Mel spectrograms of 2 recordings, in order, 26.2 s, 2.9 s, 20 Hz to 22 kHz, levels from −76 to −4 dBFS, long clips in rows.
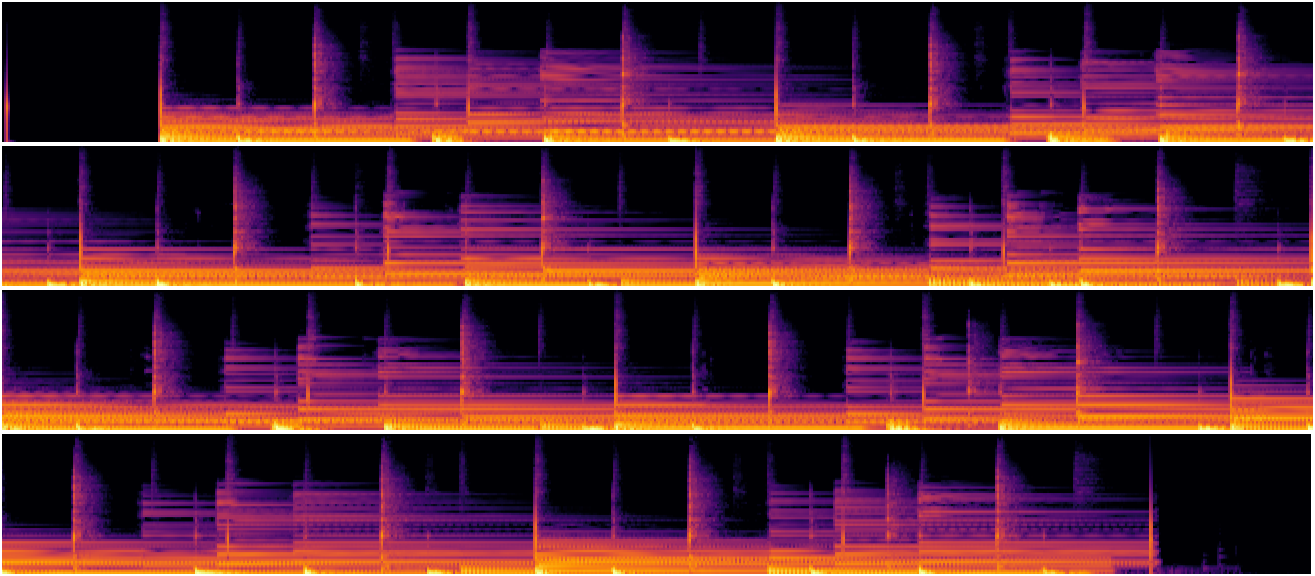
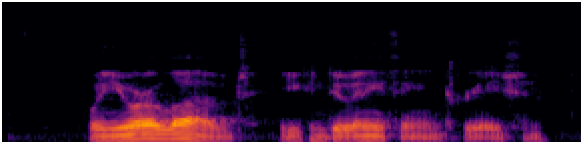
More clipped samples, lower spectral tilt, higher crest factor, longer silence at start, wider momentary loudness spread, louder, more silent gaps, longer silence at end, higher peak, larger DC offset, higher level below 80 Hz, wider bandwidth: neither; about the same, -7 dB/octave vs -8 dB/octave; about the same, 18 dB vs 18 dB; first, 0.8 s vs 0.45 s; second, 6 LU vs 17 LU; first, -21 LUFS vs -31 LUFS; neither; first, 0.75 s vs 0.2 s; first, 0 dBFS vs -14 dBFS; neither; first, -20 dBFS vs -56 dBFS; first, 12.5 kHz vs 10.5 kHz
